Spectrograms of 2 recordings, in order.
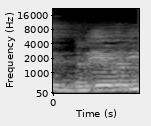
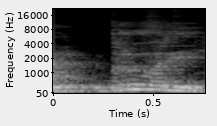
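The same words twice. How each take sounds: First: ब्रेवरी with an "e" sound, BRE-wari; wrong pronunciation. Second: ब्रूवरी with an "oo" sound, BROO-ri; corrected pronunciation. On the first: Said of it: "इसे ब्रेवरी मत बोलना". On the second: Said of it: "ब्रेवरी मत बोलना". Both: Shown as a demonstration.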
